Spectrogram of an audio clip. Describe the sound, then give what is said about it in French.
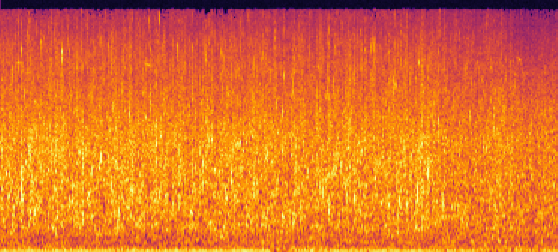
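Steady rushing of a flowing river, a dense continuous wash of water noise at constant level, with no voices and no pauses. “Goûter les bords de la rivière, vivante, elle fait remonter les souvenirs et battre les ailes des oiseaux.”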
